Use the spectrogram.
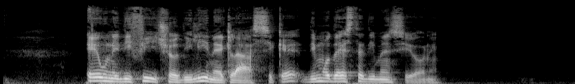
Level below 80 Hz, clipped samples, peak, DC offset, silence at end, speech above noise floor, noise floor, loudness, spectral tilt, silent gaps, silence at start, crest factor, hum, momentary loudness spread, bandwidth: -40 dBFS; under 0.1%; 0 dBFS; under 0.1%; 1.35 s; 50 dB; -65 dBFS; -15 LUFS; -5 dB/octave; none; 0.85 s; 16 dB; none; 12 LU; 16.5 kHz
